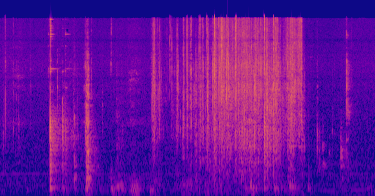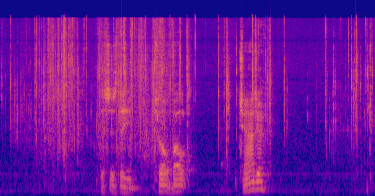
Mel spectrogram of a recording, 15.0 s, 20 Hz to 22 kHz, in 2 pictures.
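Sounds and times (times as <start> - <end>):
plastic bag crinkling: 3.0 - 6.4, 7.5 - 15.0.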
